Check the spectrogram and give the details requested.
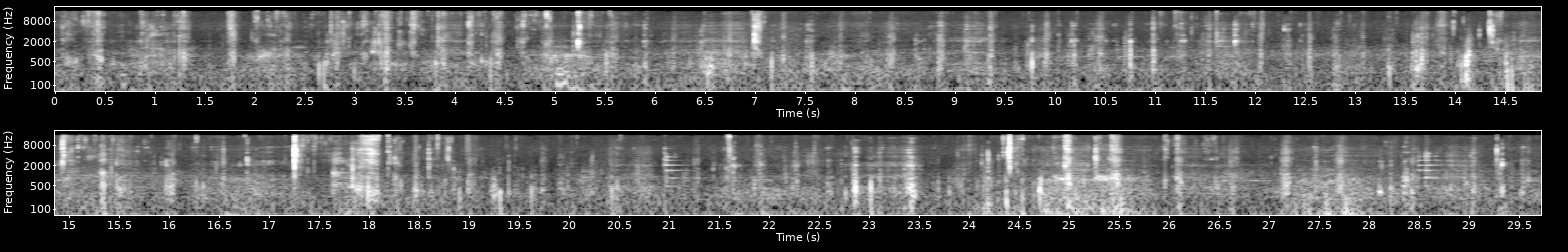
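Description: Close-up eating sounds: a person biting and chewing tteokbokki and batter-fried cuttlefish, with crunches and irregular sharp little clicks between softer wet chewing. The sharpest click comes a little past halfway.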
